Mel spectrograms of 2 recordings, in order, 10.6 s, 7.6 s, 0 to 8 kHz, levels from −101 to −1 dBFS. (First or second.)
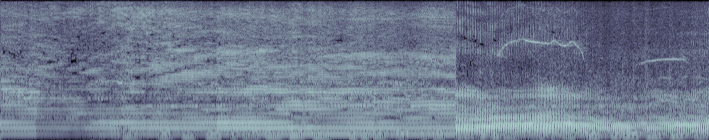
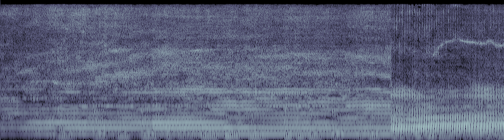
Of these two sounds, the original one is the first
